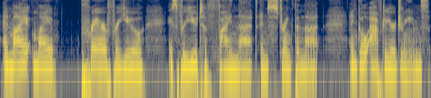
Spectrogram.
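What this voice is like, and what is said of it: Raspy voice. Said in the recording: “Excuse my raspy voice. I had a little bit of sniffles”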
